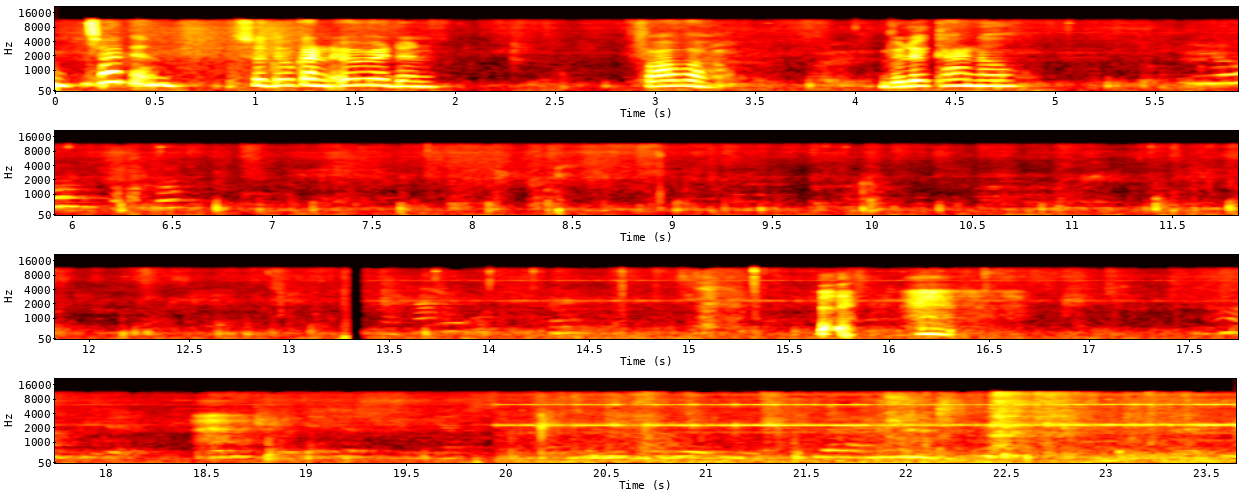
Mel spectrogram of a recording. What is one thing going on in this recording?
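A young boy talks excitedly, close by.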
